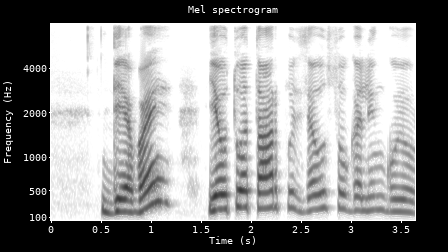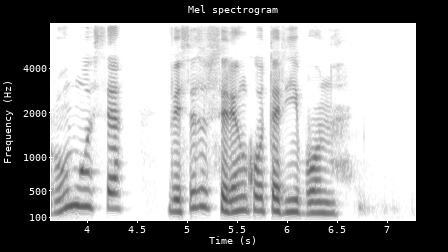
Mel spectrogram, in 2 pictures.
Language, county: Lithuanian, Marijampolė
